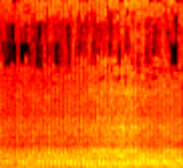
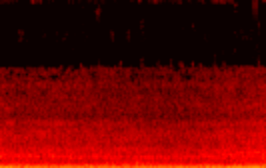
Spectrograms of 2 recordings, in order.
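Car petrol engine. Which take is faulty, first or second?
first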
